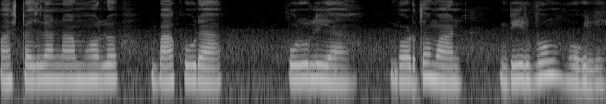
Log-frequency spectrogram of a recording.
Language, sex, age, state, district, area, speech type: Bengali, female, 45-60, West Bengal, Hooghly, urban, spontaneous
